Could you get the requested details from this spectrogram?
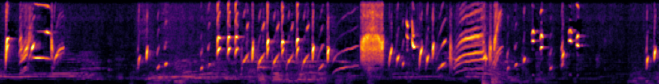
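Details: Campero-style song of a European goldfinch: bright, fast twitters, upward-sweeping whistles and short buzzy bursts throughout, while lower murmuring voices run in the background.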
